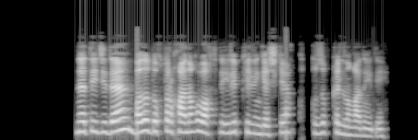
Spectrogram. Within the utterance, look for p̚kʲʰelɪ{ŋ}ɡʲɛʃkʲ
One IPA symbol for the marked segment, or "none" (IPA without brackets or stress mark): ŋ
